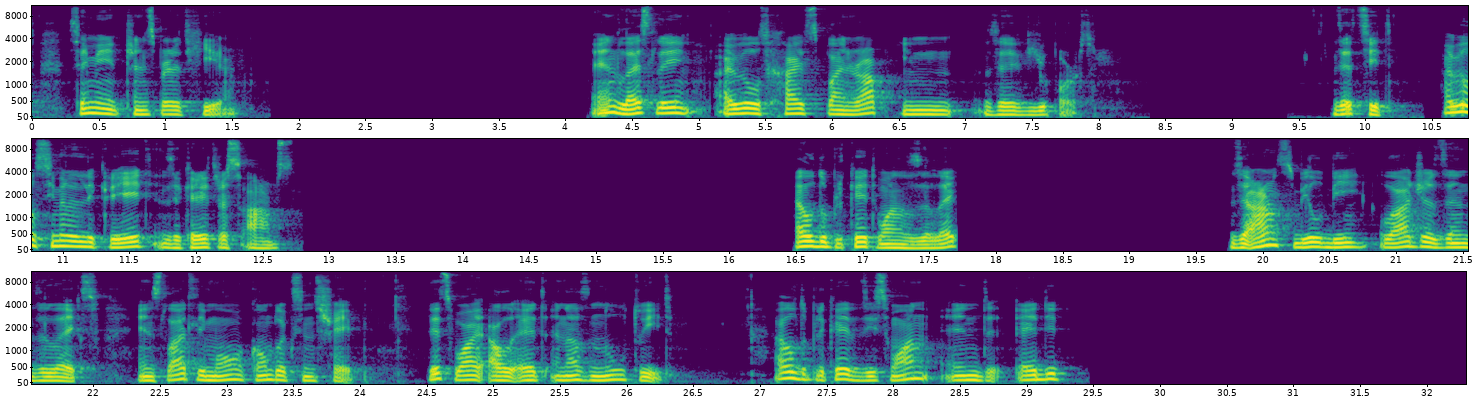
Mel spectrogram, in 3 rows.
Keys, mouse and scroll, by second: 1.4 click, 4.5 click, 5.4 click, 8.4 click, 9.0 click, 11.6-12.0 scroll down 2, 12.0-12.5 scroll, 13.8 click, 15.1 click, 15.9 click, 16.5 click, 18.7 ctrl+click, 21.2 click, 22.0 alt+click, 22.6 click, 25.3 click, 28.7 ctrl+click, 30.8 click, 31.9 click.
